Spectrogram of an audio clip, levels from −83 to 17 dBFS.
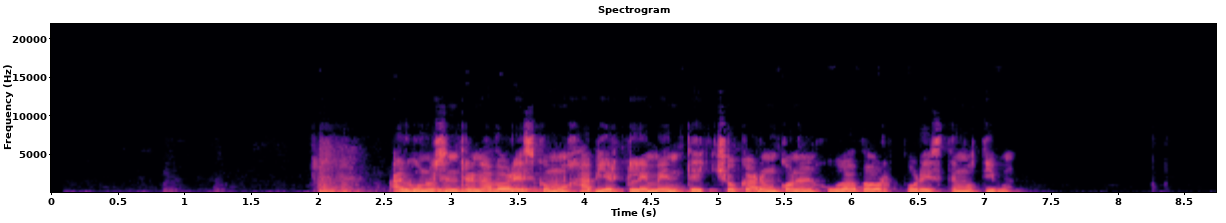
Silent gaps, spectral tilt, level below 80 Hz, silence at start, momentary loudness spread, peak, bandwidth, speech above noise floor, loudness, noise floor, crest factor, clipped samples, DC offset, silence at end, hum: none; -5.5 dB/octave; -38 dBFS; 1.95 s; 8 LU; 0 dBFS; 9.4 kHz; 61 dB; -13 LUFS; -73 dBFS; 14 dB; under 0.1%; under 0.1%; 1.5 s; none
